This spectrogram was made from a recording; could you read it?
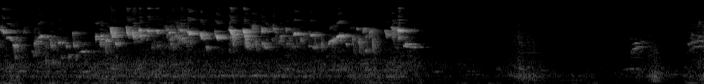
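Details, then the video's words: Singing male canary, stimulating a female to mate: about four seconds of rapid high trills and chirps, then quiet with a few faint clicks. "تغريد طائر كناري جبار يحفز الذكر ويهيج الأنثي لتزاوج"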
